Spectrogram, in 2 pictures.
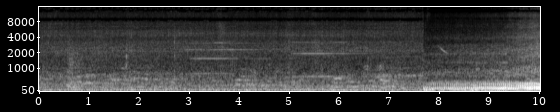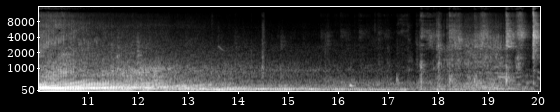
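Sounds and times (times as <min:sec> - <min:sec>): vehicle passing by: 0:07.7 - 0:16.2.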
